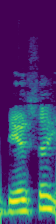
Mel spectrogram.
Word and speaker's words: Bucer: His name is Martin, I think it's Bucer. Is that how you say it? – Martin Bucer, yes.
